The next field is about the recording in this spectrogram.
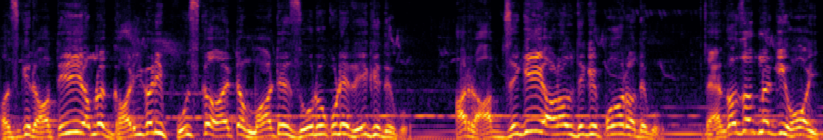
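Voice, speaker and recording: A fretful village vendor, voiced by a man, high-pitched and very lively in tone. He complains and exclaims in cartoon fashion, with clear music behind. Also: a little fast. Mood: worried, plotting. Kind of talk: cartoon voice acting.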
